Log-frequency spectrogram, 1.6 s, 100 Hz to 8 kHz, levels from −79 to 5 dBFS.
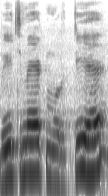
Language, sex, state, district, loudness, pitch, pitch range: Hindi, male, Karnataka, Bangalore, -14 LUFS, 165 Hz, 145-170 Hz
